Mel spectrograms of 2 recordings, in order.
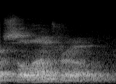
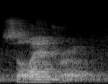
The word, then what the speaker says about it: cilantro: was the chopped cilantro are there any alternate pronunciations two pronunciations are cilantro and cilantro I'm sorry part of speech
